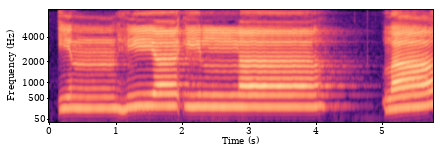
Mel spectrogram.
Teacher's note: Maka cara bacanya lam dibaca panjang boleh empat boleh lima harakat. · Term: mad jaiz munfasil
